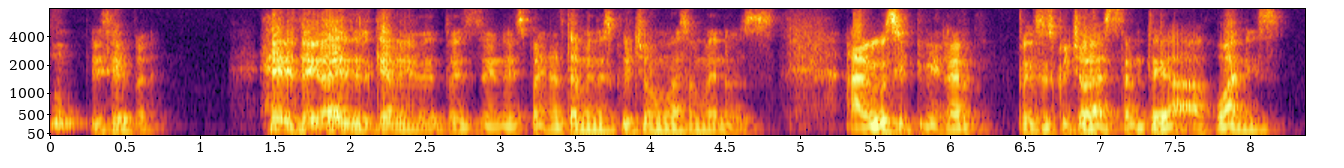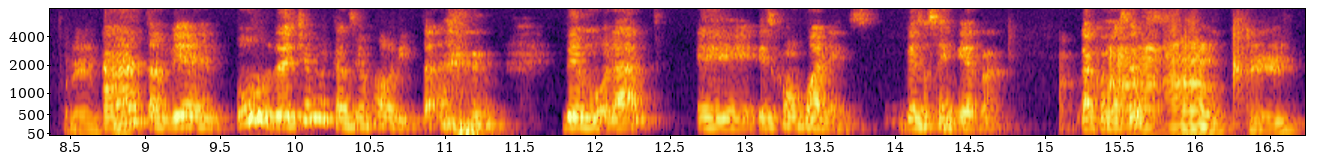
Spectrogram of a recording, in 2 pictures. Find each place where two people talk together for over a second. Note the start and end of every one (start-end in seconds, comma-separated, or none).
none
